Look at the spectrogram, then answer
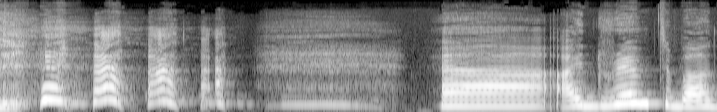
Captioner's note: laughing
